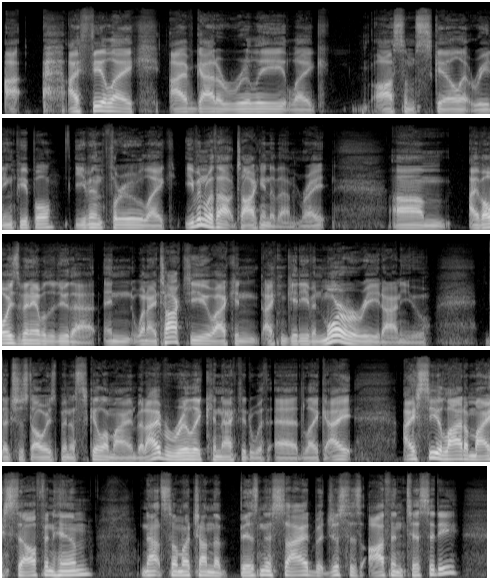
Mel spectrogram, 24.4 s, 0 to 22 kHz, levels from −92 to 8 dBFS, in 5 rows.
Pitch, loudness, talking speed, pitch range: 110 Hz, -18 LUFS, 205 wpm, 95-125 Hz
